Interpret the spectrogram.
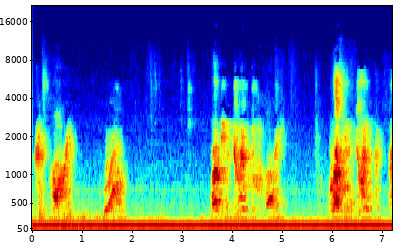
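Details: A talkative female eclectus parrot talks in short, speech-like phrases, bursts coming every few seconds, over a steady low electrical hum.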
